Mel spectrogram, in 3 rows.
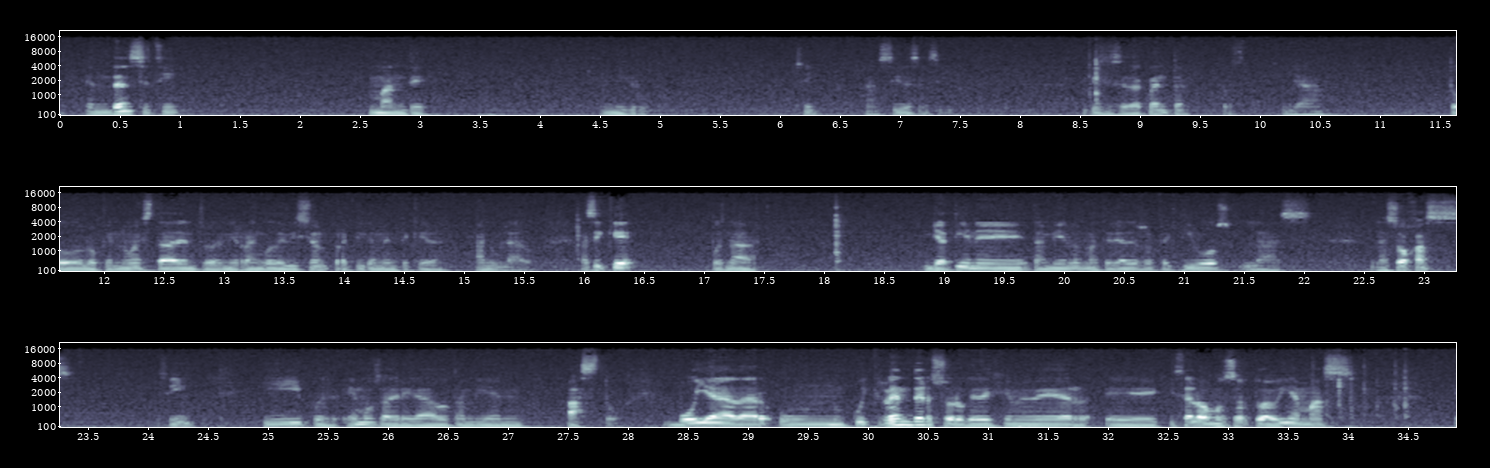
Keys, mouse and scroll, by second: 2.1-5.7 middle drag, 6.5 KP_0, 8.2-8.8 scroll up 2, 8.9-10.2 scroll up 2, 15.4 shift+click, 18.8 right click, 21.3 click, 28.8 click, 29.4-30.4 scroll down 2, 30.4 click, 31.6 KP_5, 31.9 Tab, 32.1 KP_5, 32.3 KP_Enter, 33.9-34.3 scroll up 2, 34.8 scroll down 2.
